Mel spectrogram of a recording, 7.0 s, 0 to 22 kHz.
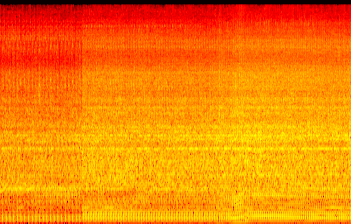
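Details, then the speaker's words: Vintage (likely 1970s) McLane reel mower or edger with a Briggs & Stratton single, revived after sitting about 14–15 years, runs a steady rapid beat rising briefly with throttle (throttle cable possibly just reconnected); runs properly, though it needs a new blade. "this should just start up and run pretty much"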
